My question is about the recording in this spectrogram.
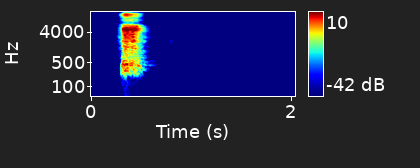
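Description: A single short, sharp burst of breath from a man, about a third of a second in.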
